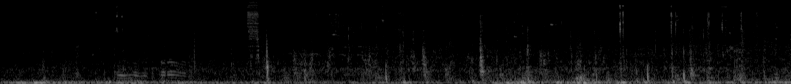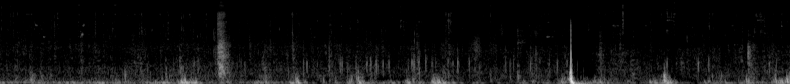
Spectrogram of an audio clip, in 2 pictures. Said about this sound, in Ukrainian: Лошечка запрягана, все як має бути.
